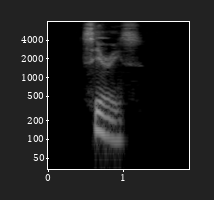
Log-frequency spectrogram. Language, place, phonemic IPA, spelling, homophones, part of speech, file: English, Queensland, /ˈsɪə.ɹiːz/, series, Siri's / Siris / Ceres, noun, En-au-series.ogg
- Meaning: 1. A number of things that follow on one after the other or are connected one after the other 2. A television or radio program consisting of several episodes that are broadcast at regular intervals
